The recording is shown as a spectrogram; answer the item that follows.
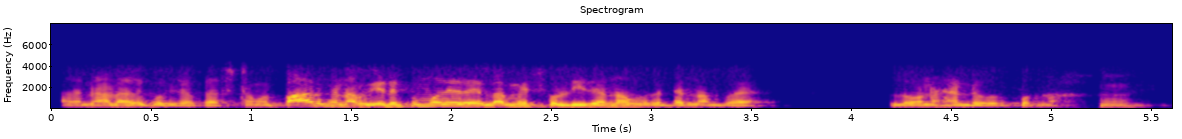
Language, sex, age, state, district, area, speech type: Tamil, male, 30-45, Tamil Nadu, Salem, urban, conversation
